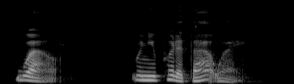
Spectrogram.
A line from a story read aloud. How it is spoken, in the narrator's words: said in a seductive tone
